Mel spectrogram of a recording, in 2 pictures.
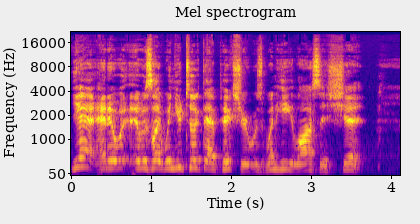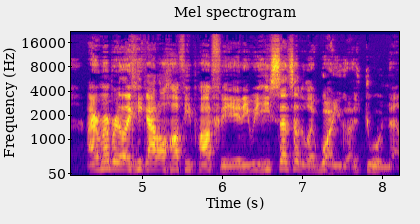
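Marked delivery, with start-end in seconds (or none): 7.2-8.2 deep, hushed serial-killer voice. Recalling a man objecting to the group taking a picture, deep serial killer voice. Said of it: "in his like deep serial killer voice".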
